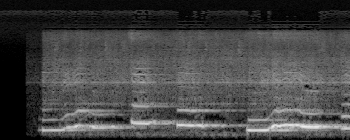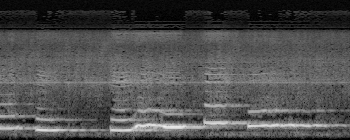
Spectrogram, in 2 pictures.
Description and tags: A woman humming
humming, loop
